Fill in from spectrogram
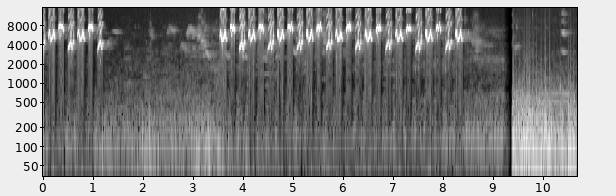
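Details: Persistent cinereous tit (gelatik batu) song: a short burst of high chirping whistles, a pause, then a long rapid run of repeated two-note phrases, ending with a loud rushing noise.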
